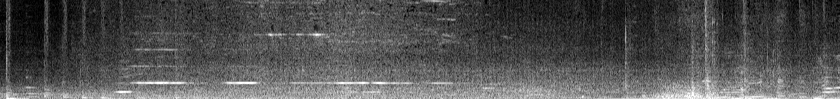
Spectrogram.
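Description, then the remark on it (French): A bus rumbles up and pulls in to a bus stop, its steady engine noise joined by thin high tones, with a louder hiss of air brakes near the end. “viens, le bus arrive.”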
